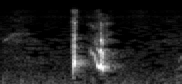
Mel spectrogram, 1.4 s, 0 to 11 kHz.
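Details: 3-day-old baby's first hiccups, recorded on a Flip Video camcorder: a single short, sharp hiccup with a soft trailing voiced sound, in a quiet room.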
